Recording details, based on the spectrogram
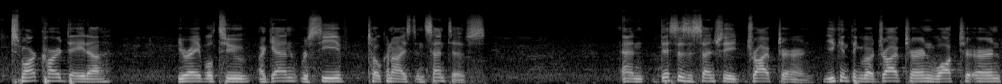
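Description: A man in his thirties giving a product keynote at a conference, upbeat, with a few fillers and restarts, speaking into a handheld mic on an indoor stage. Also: mid-range voice. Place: conference stage in a large indoor event room. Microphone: handheld microphone.

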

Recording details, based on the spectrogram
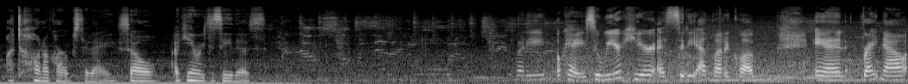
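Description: A woman in her thirties chatting excitedly to a handheld camera, at a pool and then in a gym at night. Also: medium pitch. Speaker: bodybuilding vlogger. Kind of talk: casual vlog to camera. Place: poolside outdoors, then large gym at night. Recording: music playing behind.

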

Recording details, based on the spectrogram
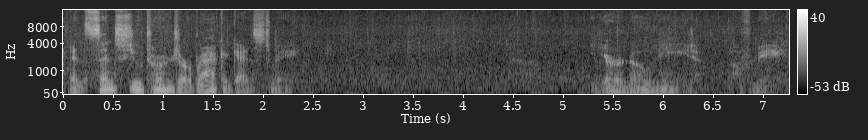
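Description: Gloating serial killer, low voice, slow delivery, theatrical menace, ASMR horror roleplay. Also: male voice, noisy background. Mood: cold menace. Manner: theatrical, swinging between hushed whispers and manic outbursts. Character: unhinged gloating male serial killer, menacing, mocking, volatile.

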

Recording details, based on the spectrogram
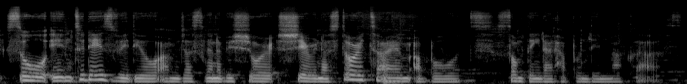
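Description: A woman's voice: extremely low pitch, normal speed. A young woman with a Jamaican accent, a teacher telling a casual story-time vlog to a phone camera in her classroom, chatty and playful. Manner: chatty, animated retelling with playful asides. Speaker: teacher and vlogger. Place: classroom, indoors. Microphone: phone camera at arm's length.

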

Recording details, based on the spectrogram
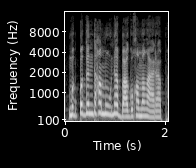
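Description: A woman's voice: sits high, fast, no echo, voice pushed up, close to an everyday voice. A woman voicing a cruel, deceitful husband in an audio love drama, scornful and taunting. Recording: music behind the voice.

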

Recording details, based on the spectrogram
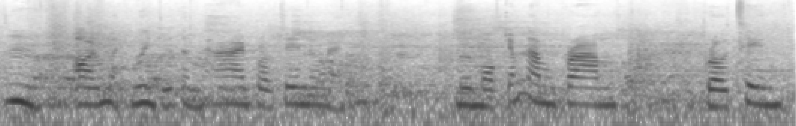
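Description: A woman's voice: a little high, level tone, moderate pace, over a noisy crowd, rough recording. A young woman co-hosting a casual vlog, chatting as she explains groceries in a supermarket. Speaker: vlog co-host. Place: supermarket, indoors.

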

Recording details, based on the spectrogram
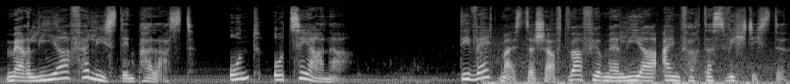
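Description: A woman's voice: fairly low pitch, sing-song, slow pace, darkish tone, a little hiss or hum. A woman narrator telling a scripted story in an audio drama.

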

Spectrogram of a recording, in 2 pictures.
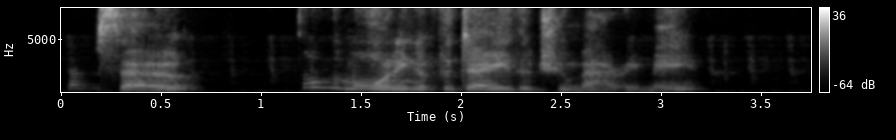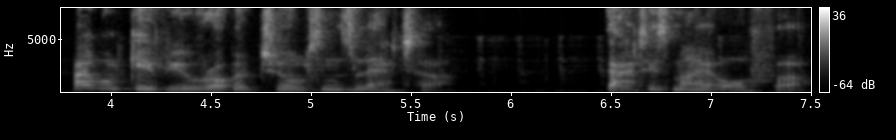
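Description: A woman's voice: medium pitch, sing-song, normal speed, husky. A woman acting a witty, flirtatious, scheming society woman in a radio play, arch and languid. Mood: coaxing, amused.

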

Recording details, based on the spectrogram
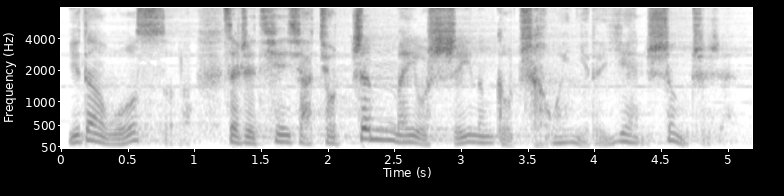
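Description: An actor playing a proud, cold young eunuch martial master in an audio drama, speaking formally and sternly. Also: male voice, mid-range voice, animated, normal speed, slightly rough. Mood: challenging, probing. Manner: stern, probing, archaic formal diction. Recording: long hall reverb, music underneath. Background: background music.

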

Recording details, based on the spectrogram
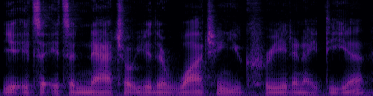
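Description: A middle-aged man with an extremely low, resonant baritone speaks calmly on a podcast. He paces his thoughts with deliberate pauses, like a trained speaker coach. The sound comes from a close studio microphone. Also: breathy edge. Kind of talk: conversational podcast interview. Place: podcast studio with curtained backdrop. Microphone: studio microphone on a stand, headphones on.

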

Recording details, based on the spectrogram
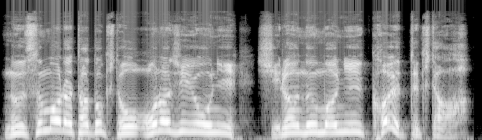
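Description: A man voicing a polite, earnest gentleman in a story reading, deliberate and expressive. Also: high-pitched, no room sound, clean studio sound, pitched above the performer's own voice. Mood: surprised relief.

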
